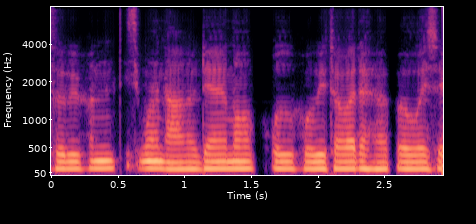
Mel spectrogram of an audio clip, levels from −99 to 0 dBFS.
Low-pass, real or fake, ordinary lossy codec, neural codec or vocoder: none; fake; none; codec, 16 kHz, 0.5 kbps, X-Codec, HuBERT features, trained on LibriSpeech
